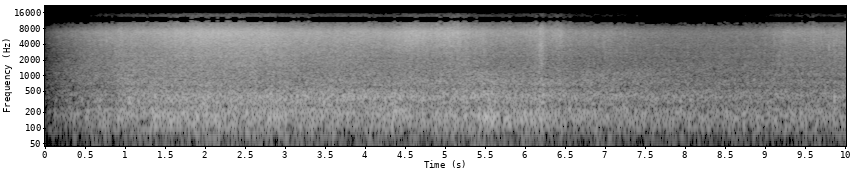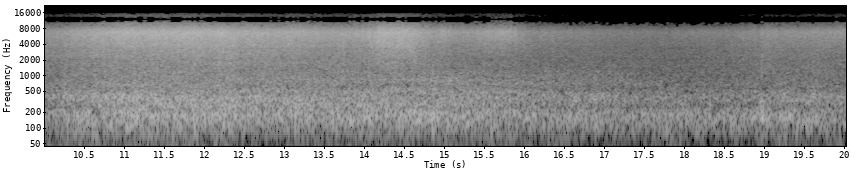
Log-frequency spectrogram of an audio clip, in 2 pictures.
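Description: Sea surf: a continuous rush of waves washing and breaking that swells and eases, loudest about two seconds in and again around eleven seconds.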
